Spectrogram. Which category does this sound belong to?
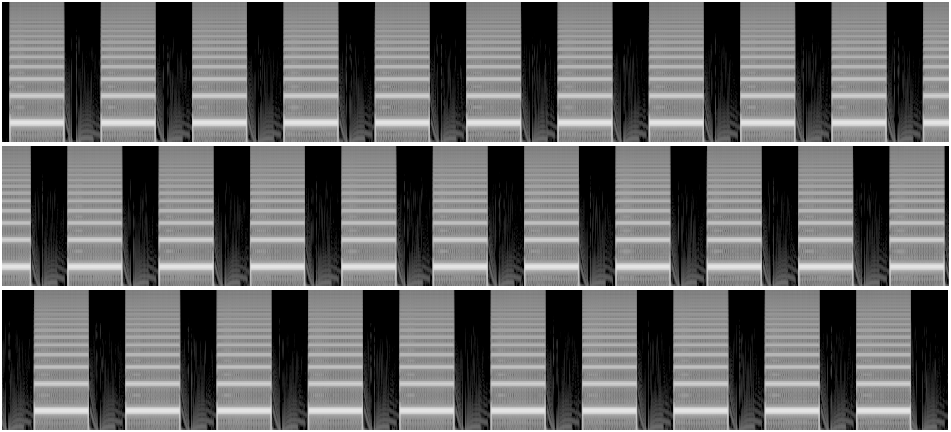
Sound effects > Electronic / Design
